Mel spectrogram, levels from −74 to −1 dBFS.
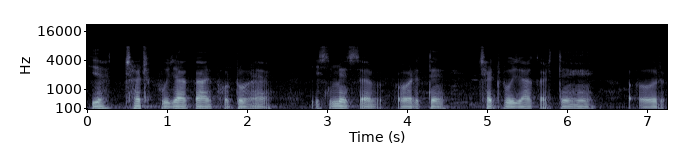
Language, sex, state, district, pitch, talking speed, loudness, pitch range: Hindi, male, Bihar, Madhepura, 95 Hz, 125 wpm, -32 LUFS, 90-100 Hz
